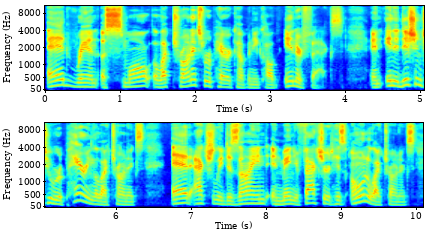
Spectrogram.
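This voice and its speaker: A man's voice: a little high, expressive, moderate pace. A man giving scripted, informative narration for a video. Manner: informative, explanatory.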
